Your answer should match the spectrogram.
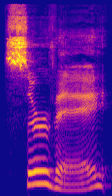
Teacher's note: For survey as a noun, we have first syllable stress, and so this sur syllable is stressed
